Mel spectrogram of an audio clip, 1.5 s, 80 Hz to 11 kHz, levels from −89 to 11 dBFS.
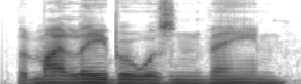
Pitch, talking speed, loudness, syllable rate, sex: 135 Hz, 240 wpm, -15 LUFS, 5.3 syllables/s, female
